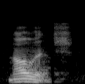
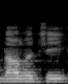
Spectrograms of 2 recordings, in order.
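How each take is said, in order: First: No extra syllable is added at the end. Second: An extra syllable is added at the end. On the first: The speaker calls it right. "it's just knowledge" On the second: The speaker calls it wrong. "it's not knology"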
